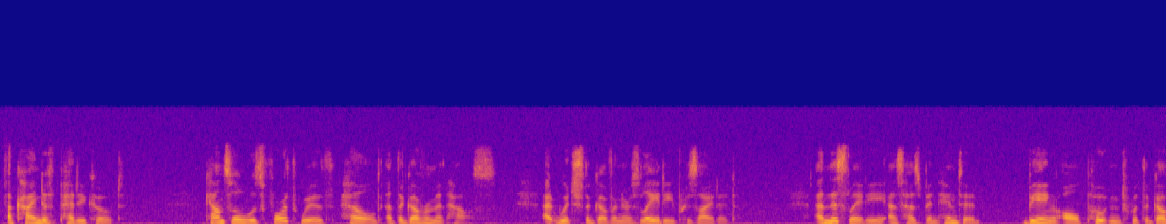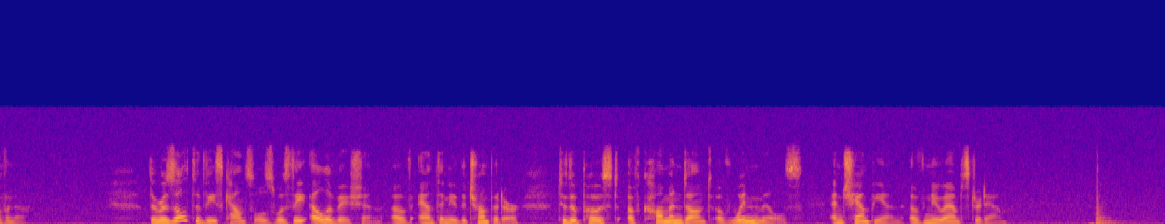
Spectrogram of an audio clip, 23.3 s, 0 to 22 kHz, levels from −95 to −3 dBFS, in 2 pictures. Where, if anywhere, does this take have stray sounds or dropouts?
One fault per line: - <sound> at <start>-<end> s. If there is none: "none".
- thud at 22.5-23.0 s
